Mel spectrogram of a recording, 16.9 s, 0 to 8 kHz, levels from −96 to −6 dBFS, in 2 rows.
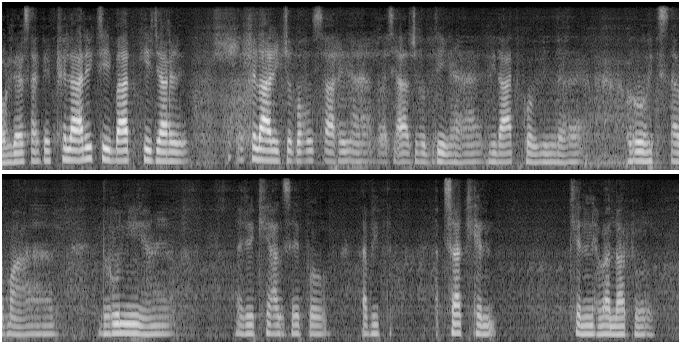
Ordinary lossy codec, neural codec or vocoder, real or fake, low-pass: none; codec, 16 kHz in and 24 kHz out, 0.6 kbps, FocalCodec, streaming, 2048 codes; fake; 7.2 kHz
